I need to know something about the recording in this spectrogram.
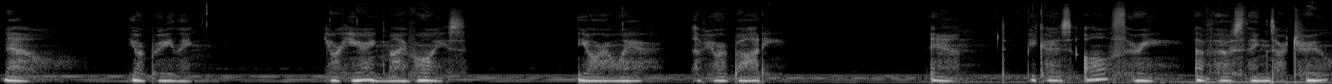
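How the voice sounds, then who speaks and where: A woman guiding a whispered ASMR sleep meditation in a soothing, hypnotic manner, speaking in short phrases with long pauses. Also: on the low side, fairly even intonation, darkish tone, soft background music.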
